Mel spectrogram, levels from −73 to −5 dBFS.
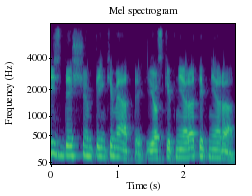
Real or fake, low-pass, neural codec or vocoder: real; 7.2 kHz; none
